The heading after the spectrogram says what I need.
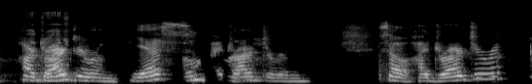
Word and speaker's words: hydrargyrum: How do you pronounce that? Hydrogerium? Hydrargyrum.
